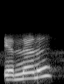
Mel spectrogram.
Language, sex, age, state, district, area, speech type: Malayalam, female, 45-60, Kerala, Thiruvananthapuram, urban, conversation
